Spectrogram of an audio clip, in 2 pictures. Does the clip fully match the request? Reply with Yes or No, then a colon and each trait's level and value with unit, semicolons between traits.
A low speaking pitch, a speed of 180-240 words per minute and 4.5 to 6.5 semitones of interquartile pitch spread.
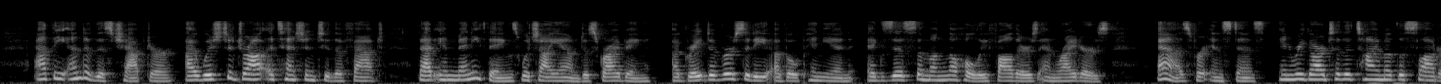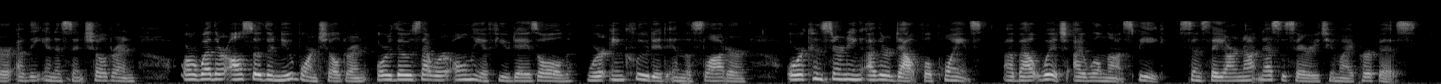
No: medium, 185 Hz; average, 190 wpm; wide, 5.4 semitones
